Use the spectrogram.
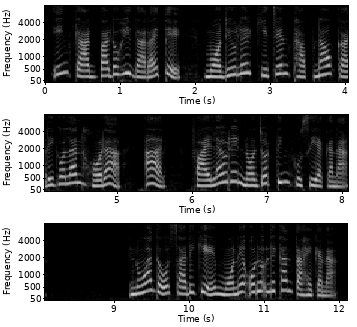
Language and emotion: Santali, happy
